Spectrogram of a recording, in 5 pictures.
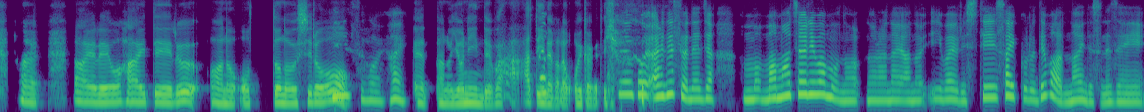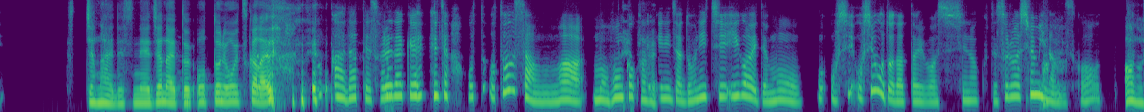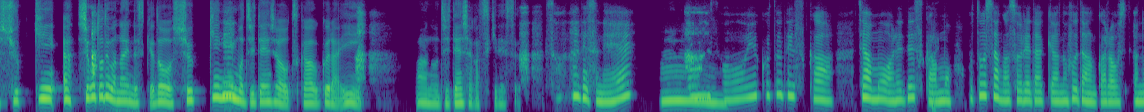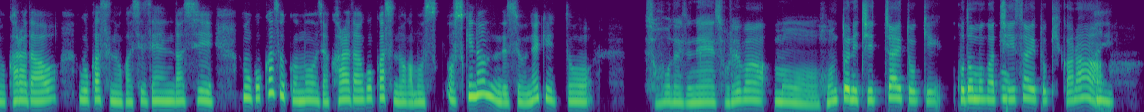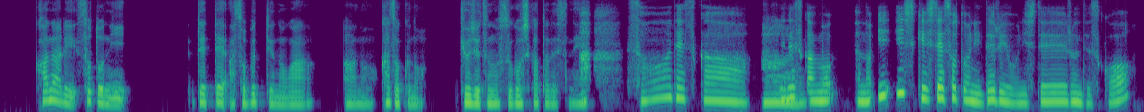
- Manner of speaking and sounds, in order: laughing while speaking: "追いかけていきま"; laugh
- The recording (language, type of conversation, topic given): Japanese, podcast, 週末はご家族でどんなふうに過ごすことが多いですか？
